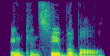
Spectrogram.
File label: "inconceivable", American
